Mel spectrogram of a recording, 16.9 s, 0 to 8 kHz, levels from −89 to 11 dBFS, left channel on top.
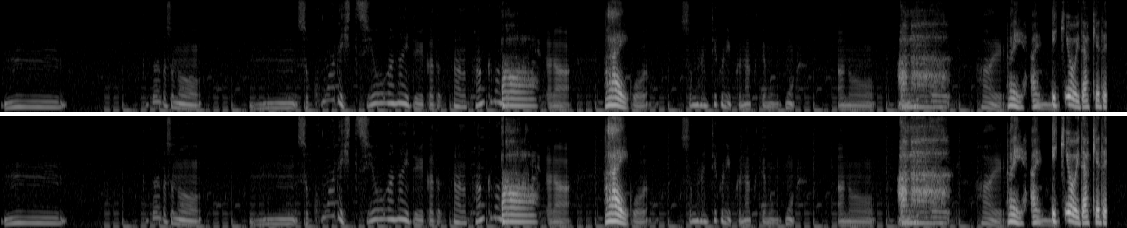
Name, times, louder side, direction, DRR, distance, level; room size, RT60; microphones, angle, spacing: voice 1, 0.0-1.0 2.3-3.0 3.7-7.7 8.2-8.6 9.1-9.2 9.5-9.7 10.2-12.0 12.6-13.1 13.5-14.3 14.6-15.1 15.5-15.9, equal, 15° right, 1.7 m, -47 dB
sound 1, 1.5-15.2, equal, 60° right, 2.8 m, -60 dB
voice 2, 7.5-8.0 9.1-9.4 13.5-14.1 15.1-15.6 16.0-16.6, right 4 dB, 40° right, 0.4 m, -31 dB
open air
head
